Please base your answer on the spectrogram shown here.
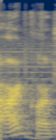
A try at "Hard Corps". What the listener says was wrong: Hardcore. We've been told by numerous people it's hardcore. No S, no P.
